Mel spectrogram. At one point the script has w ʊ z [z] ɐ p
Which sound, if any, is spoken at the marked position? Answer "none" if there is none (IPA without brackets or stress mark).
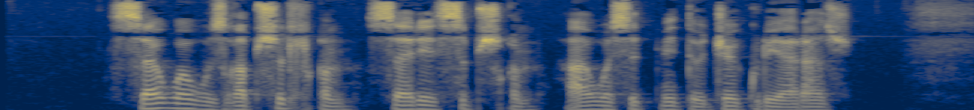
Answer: ʁ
